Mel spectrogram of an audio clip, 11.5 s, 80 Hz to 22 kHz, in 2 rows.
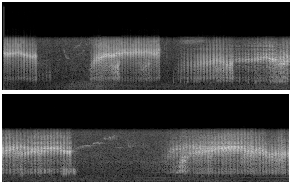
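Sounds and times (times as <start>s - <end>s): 
Edible frog croaking: 0.0s - 0.8s, 1.8s - 7.3s, 9.0s - 11.4s.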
